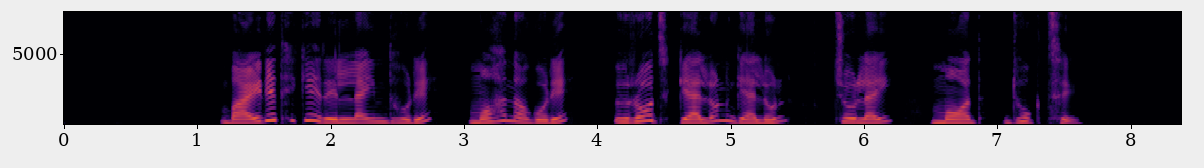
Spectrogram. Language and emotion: Bengali, neutral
